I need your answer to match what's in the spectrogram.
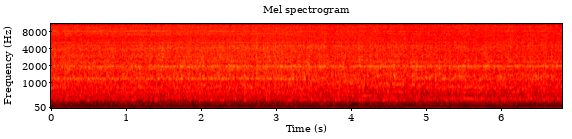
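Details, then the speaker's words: Sony SLV-760HF VHS VCR in fast-forward: a steady, hissy, high-pitched whirring with no rhythm or pitch change, like a kitchen blender; an abnormal noise from the tape transport. "for fast-forward [Applause] makes unusual sound when it goes forward if you can listen closely it sounds like a freaking blender"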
